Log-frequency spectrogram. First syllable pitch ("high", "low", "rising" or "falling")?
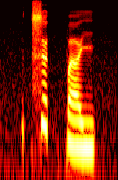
high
